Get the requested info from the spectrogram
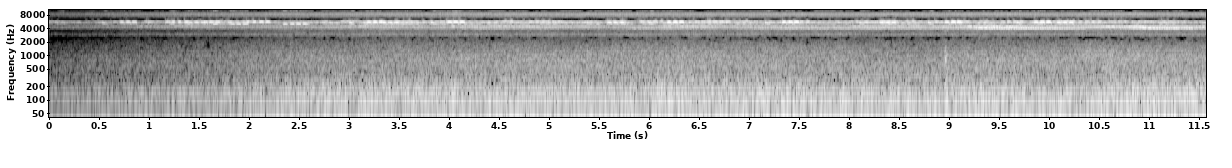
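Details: Many insects including pine crickets and bell crickets singing on a summer night in beachside grassland at Tainai, 24 August 2020; layered continuous high trilling and ringing bands with faint pulsing overlay, steady dense chorus throughout.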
